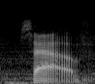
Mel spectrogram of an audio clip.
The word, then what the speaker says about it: salve: found a blue sea solve salve you don't pronounce the L music by Brian Kofi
